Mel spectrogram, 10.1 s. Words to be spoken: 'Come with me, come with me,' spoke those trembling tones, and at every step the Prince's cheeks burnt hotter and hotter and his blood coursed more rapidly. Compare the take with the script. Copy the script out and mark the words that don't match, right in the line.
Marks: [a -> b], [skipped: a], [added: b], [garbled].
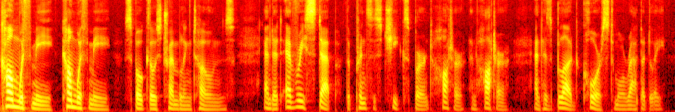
'Come with me, come with me,' spoke those trembling tones, and at every step the Prince's cheeks burnt hotter and hotter and his blood coursed more rapidly.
